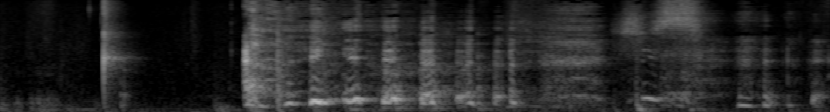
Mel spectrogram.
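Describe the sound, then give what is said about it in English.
A woman gives one sharp hand clap, then a burst of giggly, breathy laughter follows for a couple of seconds, with another quick crisp smack near the end. “She all clapped and said, oh, it's a wrap.”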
